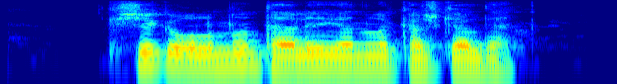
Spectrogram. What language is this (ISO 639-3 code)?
uig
